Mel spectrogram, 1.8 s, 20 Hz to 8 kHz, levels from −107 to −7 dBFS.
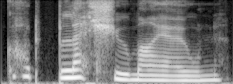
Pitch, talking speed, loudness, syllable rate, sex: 195 Hz, 170 wpm, -17 LUFS, 3.3 syllables/s, female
